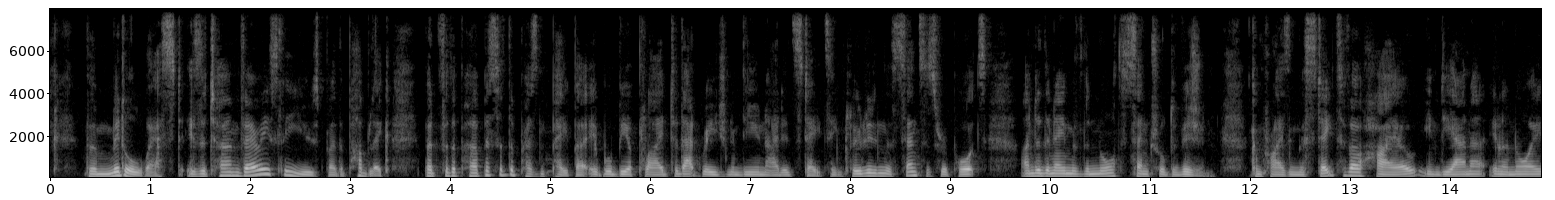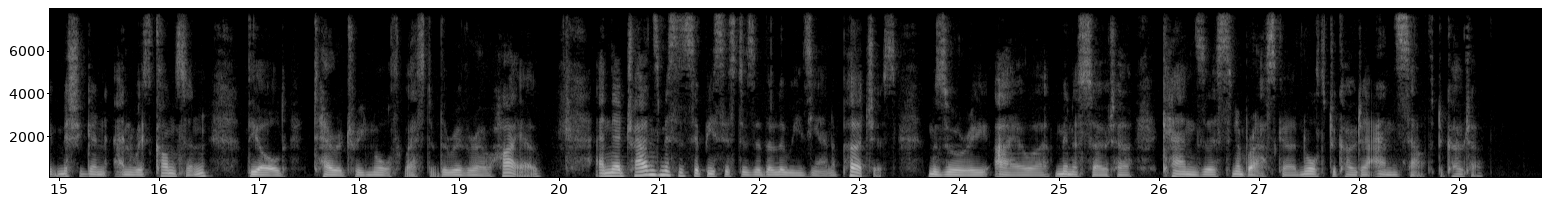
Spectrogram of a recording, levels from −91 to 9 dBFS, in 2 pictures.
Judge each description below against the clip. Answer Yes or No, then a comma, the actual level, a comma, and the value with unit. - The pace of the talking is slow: No, average, 160 wpm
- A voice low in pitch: Yes, low, 115 Hz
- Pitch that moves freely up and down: No, average, 3.8 semitones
